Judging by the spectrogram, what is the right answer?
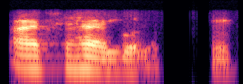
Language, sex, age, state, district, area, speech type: Bengali, male, 30-45, West Bengal, Darjeeling, urban, conversation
